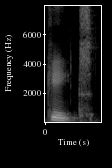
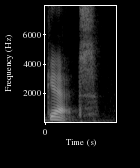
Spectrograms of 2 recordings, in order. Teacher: They're both mid-front unrounded vowels, but a is tense. It's made with greater tension in the muscles of the vocal tract than e.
